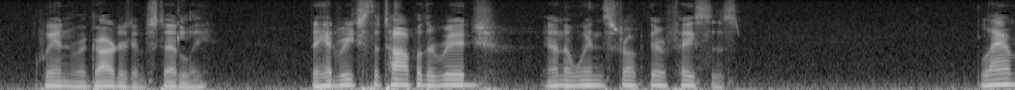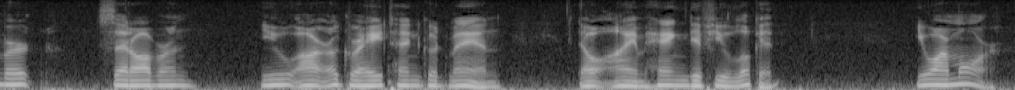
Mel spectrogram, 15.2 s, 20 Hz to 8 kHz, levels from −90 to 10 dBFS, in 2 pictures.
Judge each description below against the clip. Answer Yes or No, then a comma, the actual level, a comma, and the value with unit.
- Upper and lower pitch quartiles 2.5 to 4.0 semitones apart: Yes, average, 2.8 semitones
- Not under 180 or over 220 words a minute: No, average, 150 wpm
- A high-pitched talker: No, low, 125 Hz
